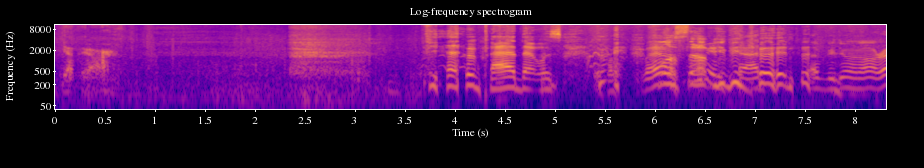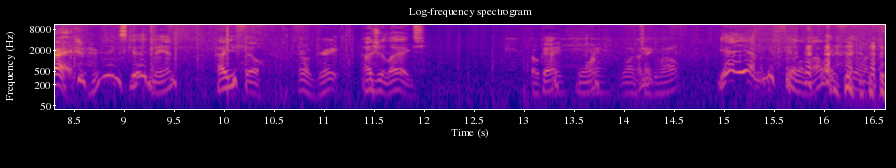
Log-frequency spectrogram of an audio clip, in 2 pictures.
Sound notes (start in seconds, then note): 2.3 loud exhale; 3.6 laughing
